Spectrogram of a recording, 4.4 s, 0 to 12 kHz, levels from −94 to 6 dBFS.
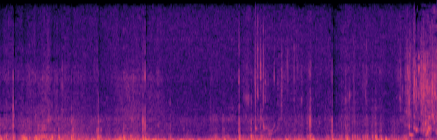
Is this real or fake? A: real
